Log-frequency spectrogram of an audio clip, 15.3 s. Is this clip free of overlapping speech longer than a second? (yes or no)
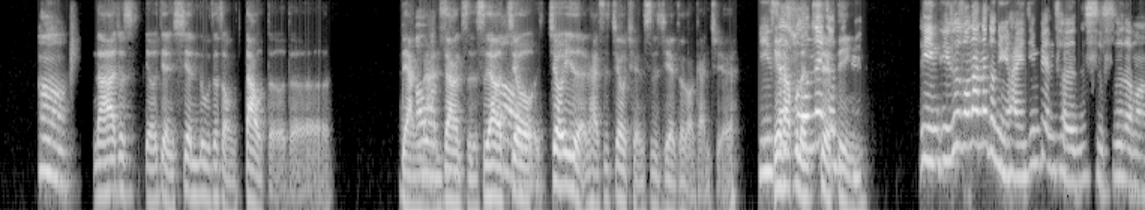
no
